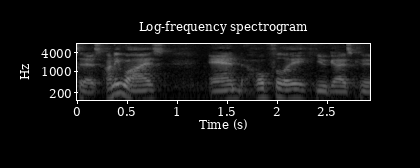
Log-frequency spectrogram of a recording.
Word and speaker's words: Weiss: you would pronounce as Weiss. Now science tells us that everybody who would pronounce a W as a V is a Nazi.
